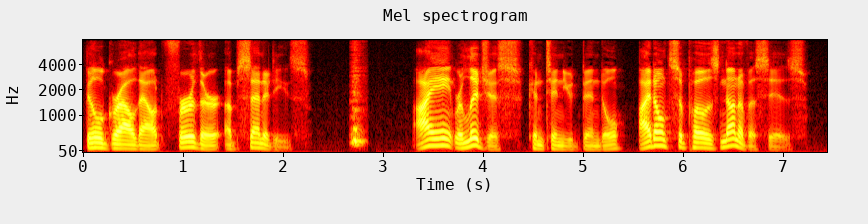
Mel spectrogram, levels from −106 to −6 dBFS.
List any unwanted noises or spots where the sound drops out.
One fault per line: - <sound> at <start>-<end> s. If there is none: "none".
- whoosh at 2.7-2.9 s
